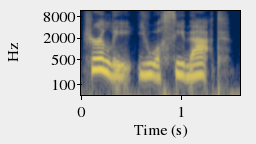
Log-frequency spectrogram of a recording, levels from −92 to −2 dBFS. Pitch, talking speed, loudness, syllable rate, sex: 205 Hz, 190 wpm, -19 LUFS, 4.9 syllables/s, female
